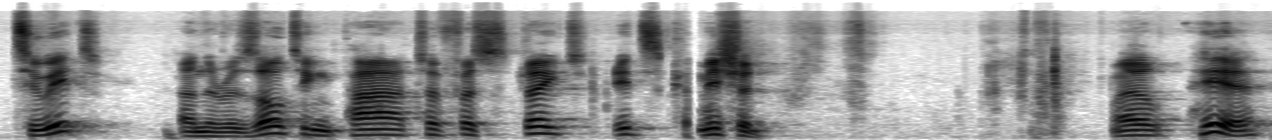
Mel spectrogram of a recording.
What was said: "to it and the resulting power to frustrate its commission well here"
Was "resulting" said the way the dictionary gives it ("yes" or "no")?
yes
